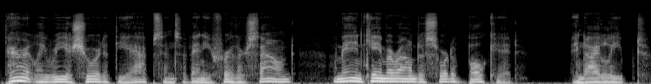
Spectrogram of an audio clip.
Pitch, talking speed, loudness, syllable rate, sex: 110 Hz, 175 wpm, -17 LUFS, 5.7 syllables/s, male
